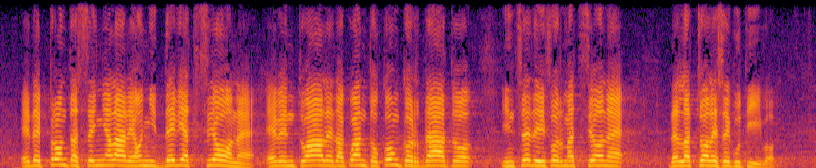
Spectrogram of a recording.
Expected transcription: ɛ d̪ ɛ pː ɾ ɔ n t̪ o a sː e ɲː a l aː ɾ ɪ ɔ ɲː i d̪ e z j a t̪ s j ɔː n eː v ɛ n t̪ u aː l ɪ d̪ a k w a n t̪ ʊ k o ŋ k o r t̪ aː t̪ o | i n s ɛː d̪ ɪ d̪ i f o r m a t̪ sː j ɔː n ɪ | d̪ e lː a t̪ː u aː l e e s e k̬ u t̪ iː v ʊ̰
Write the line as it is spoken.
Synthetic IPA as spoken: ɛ d̪ ɛ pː ɾ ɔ n t̪ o a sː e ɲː a l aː ɾ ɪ ɔ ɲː i d̪ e v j a t̪ s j ɔː n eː v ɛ n t̪ u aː l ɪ d̪ a k w a n t̪ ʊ k o ŋ k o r d̪ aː t̪ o | i n s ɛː d̪ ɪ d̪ i f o r m a t̪ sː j ɔː n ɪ | d̪ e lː a t̪ː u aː l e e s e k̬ u t̪ iː v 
